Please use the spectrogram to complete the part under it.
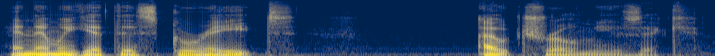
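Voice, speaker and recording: A man hosts a podcast with a very low, gravelly voice. He talks about films casually, with frequent fillers. The sound is dry and close. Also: slow pace, no room sound. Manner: relaxed, with many fillers. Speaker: podcast host. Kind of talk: casual film discussion.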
